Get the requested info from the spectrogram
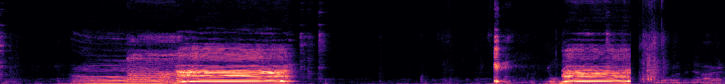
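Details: Kerapan race cattle brought straight from Sapudi Island, with their keeper at a home: two long, drawn-out moos, each about two to three seconds and rising then holding, separated by a quiet pause, with brief talk between.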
